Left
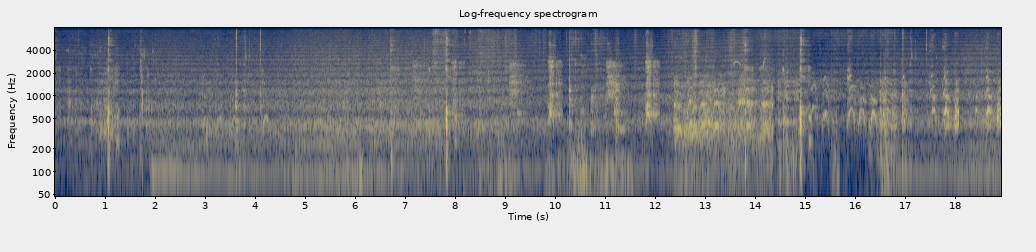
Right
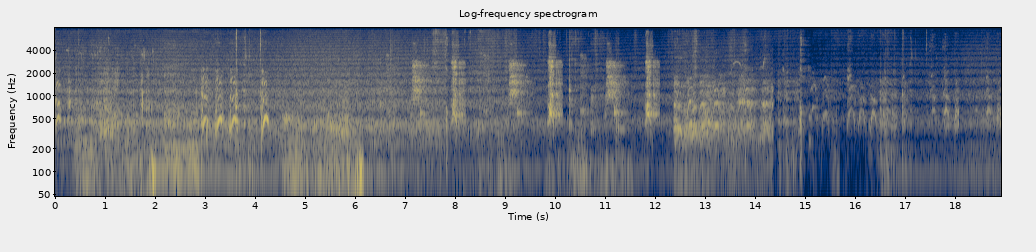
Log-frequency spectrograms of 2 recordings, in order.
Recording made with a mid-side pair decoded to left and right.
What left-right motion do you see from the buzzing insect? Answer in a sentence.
In this clip you hear the buzzing insect move to the left.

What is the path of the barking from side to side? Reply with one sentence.
You can hear the barking go from the right side to the left.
